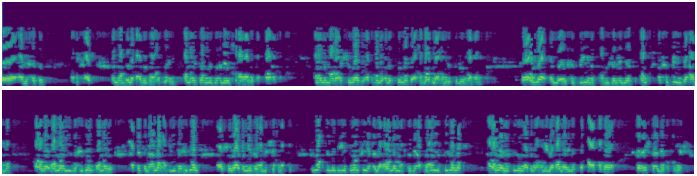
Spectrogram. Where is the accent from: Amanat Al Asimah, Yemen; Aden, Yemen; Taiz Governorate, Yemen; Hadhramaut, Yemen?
Hadhramaut, Yemen; عندنا في حضرموت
